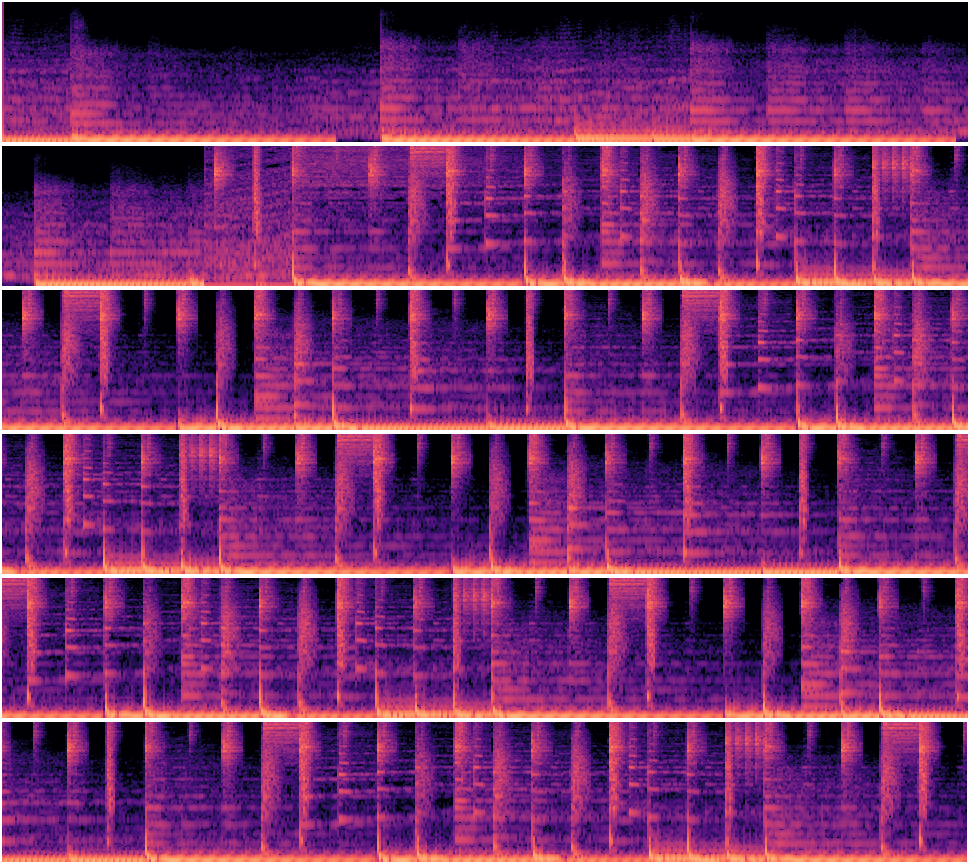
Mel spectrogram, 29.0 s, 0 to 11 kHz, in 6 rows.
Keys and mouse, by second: 4.7 click, 4.7 typing, 8.0 click, 11.0 click, 13.6 click, 18.0 right click, 19.4 click, 22.8 click, 25.8 click.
